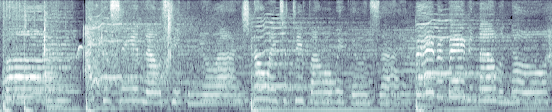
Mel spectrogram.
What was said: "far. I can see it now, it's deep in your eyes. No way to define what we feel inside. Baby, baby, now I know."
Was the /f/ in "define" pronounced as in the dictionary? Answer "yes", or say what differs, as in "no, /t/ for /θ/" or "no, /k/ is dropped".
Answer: no, /p/ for /f/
